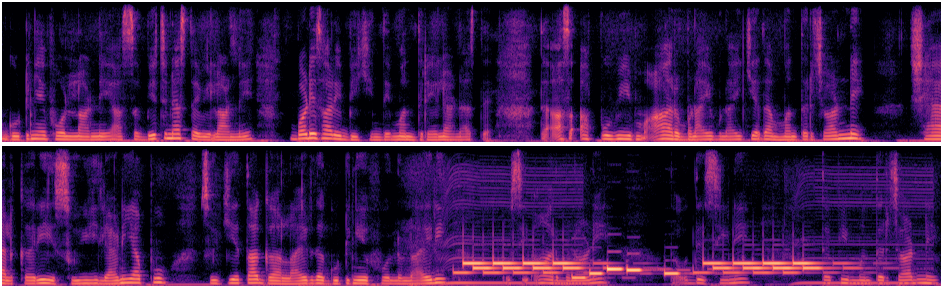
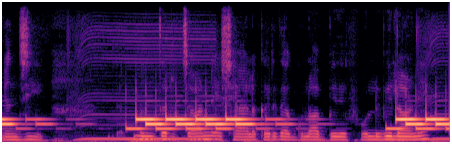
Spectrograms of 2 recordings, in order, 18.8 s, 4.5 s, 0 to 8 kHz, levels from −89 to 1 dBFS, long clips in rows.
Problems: constant background noise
